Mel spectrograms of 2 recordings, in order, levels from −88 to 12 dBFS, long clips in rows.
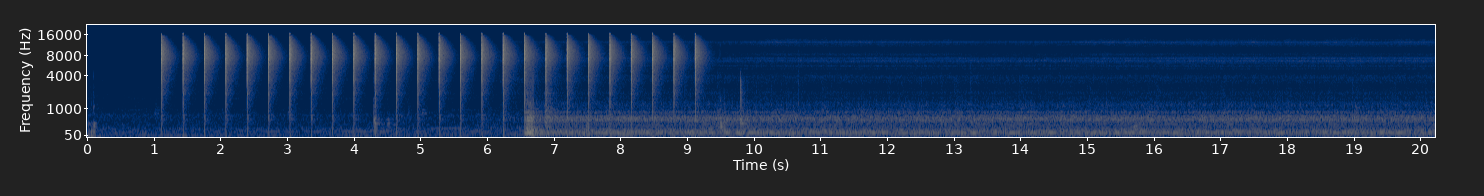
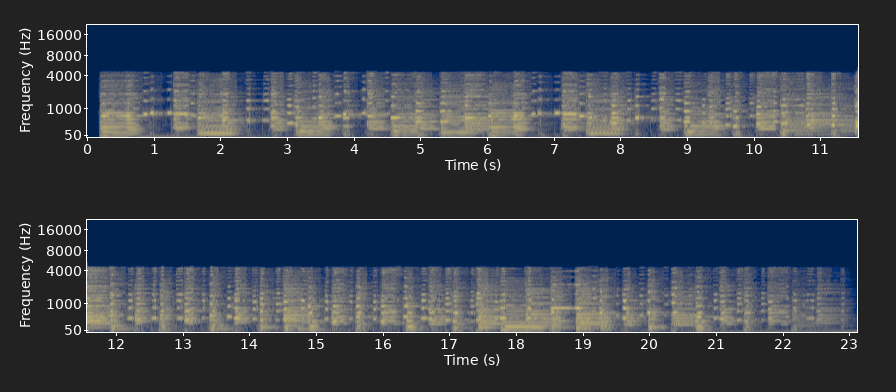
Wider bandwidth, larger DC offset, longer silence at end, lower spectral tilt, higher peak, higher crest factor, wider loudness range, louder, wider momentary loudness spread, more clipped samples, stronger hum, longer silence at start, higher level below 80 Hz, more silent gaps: first, 16 kHz vs 4.9 kHz; neither; first, 10.4 s vs 0.2 s; second, 0.5 dB/octave vs -8.5 dB/octave; about the same, -2 dBFS vs 0 dBFS; first, 36 dB vs 18 dB; first, 6 LU vs 2 LU; second, -30 LUFS vs -19 LUFS; about the same, 4 LU vs 6 LU; neither; neither; first, 1.1 s vs 0.2 s; second, -70 dBFS vs -40 dBFS; neither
